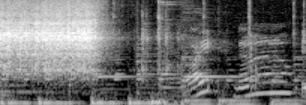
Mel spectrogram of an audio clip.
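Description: Dried seeds pouring through a paper cone into a cardboard rain-stick tube, rattling down inside it in a loud, even rush that stops about a second in. Background music with a steady bass carries on underneath.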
